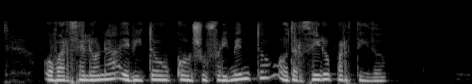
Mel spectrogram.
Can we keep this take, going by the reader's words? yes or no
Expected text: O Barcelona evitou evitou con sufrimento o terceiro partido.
no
